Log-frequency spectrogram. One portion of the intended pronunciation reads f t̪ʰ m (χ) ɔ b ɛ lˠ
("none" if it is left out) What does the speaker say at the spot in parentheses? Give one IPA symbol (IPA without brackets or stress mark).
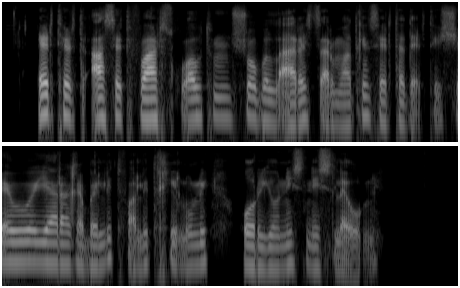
ʃ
